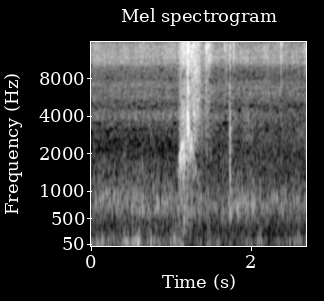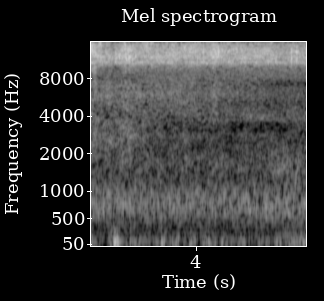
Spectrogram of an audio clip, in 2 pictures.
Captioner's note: sling whips loudly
